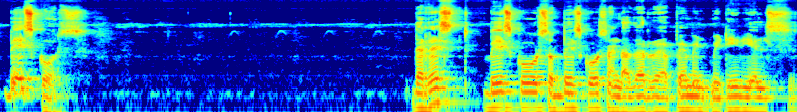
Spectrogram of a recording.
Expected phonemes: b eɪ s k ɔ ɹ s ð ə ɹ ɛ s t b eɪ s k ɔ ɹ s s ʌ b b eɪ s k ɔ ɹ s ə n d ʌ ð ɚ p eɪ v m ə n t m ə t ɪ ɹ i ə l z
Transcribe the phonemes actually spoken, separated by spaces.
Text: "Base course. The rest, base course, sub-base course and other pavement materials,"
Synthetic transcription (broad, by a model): b eɪ s k ɔ ɹ s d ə ɹ ɛ s t b eɪ s k ɔ ɹ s s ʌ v b eɪ s k ɔ ɹ s ə n d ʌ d ɚ p eɪ m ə n t m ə t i ɹ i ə l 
